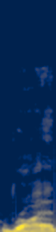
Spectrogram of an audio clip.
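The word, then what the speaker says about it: rya: yarn that we're going to create our first rye knot with. The rye knot is spelt R-Y-A, and it's going to go just here.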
